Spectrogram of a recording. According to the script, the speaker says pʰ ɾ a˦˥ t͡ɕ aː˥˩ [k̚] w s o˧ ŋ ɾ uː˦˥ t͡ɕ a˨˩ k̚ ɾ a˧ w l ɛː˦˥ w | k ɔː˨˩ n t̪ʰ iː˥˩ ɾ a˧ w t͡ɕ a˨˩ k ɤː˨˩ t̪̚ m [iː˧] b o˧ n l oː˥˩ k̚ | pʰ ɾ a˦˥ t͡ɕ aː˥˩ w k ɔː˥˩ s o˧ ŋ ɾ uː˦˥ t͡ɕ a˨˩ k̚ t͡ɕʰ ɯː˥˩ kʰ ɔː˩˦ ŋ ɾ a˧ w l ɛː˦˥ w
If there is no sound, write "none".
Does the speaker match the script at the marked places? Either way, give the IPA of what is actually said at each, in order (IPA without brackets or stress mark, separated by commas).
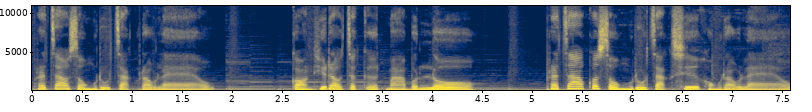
none, aː˧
